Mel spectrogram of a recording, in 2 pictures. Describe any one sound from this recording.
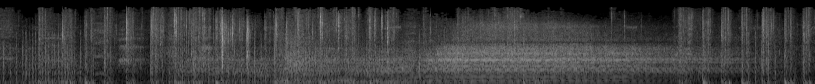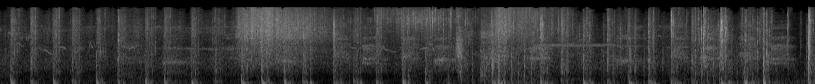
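Quick footsteps crunch over rough ground.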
